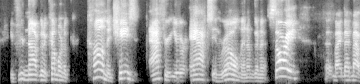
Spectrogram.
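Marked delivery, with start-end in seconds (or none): 0.2-4.8 put-on speaking with New York accent. Retelling Kenny Schaefer's reply to 'I don't want to go', imitating Kenny Schaefer, New York accent. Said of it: "with a New York accent".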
